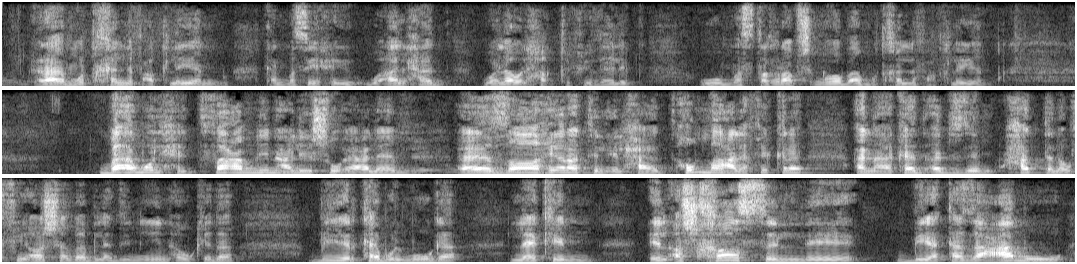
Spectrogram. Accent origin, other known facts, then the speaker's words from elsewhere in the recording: Egypt; يمكن الاجانب مش الناس اللي عندنا في مصر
